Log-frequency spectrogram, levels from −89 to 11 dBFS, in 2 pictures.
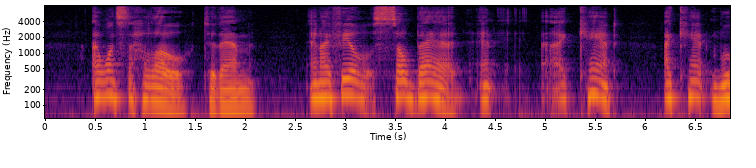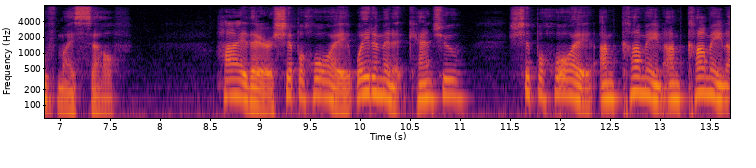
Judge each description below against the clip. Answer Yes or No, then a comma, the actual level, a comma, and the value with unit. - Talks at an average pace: Yes, average, 150 wpm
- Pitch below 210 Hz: Yes, low, 135 Hz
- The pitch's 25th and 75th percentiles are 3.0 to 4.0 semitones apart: No, average, 4.8 semitones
